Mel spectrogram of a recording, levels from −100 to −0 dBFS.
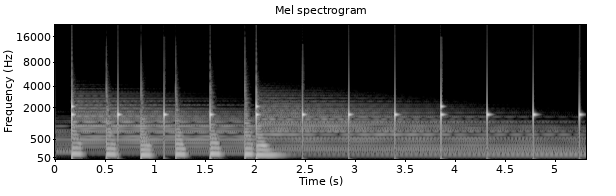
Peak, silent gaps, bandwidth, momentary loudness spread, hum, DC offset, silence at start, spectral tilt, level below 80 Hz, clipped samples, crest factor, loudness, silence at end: -6 dBFS; none; 15 kHz; 9 LU; none; under 0.1%; 0.05 s; -6 dB/octave; -58 dBFS; under 0.1%; 26 dB; -30 LUFS; 0 s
